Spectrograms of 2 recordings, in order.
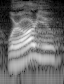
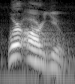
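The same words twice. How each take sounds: First: It is said as a plain, neutral question. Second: It is said in an angry tone. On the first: The speaker is simply asking for information. "as though God were simply just asking a question" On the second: The speaker is angry with the one addressed. "as if God were angry"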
